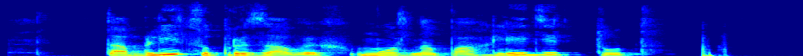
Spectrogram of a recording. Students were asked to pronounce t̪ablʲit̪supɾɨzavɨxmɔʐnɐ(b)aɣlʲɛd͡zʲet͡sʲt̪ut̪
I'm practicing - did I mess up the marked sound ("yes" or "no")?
yes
